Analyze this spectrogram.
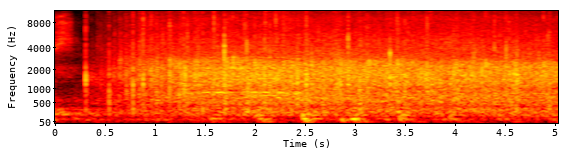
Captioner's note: audience applauding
